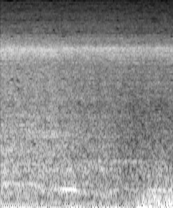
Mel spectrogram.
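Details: Honda CR-V with a fuel system problem, after the fuel pump was heard running at the tank: the engine catches and revs up firmly with a full, even roar, no stumble or misfire.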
